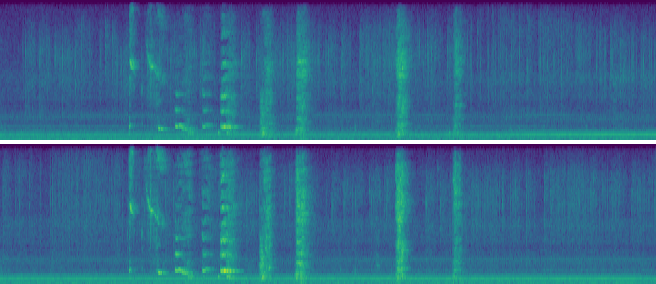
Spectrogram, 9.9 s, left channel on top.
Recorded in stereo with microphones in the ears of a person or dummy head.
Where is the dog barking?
10° right (ahead or behind), 1.4 m; by 6.9 s 80° right, 3.5 m.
